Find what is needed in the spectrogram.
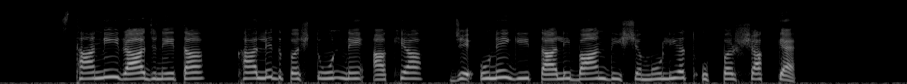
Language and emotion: Dogri, neutral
